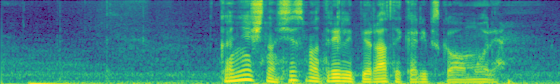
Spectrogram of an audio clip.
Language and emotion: Russian, neutral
